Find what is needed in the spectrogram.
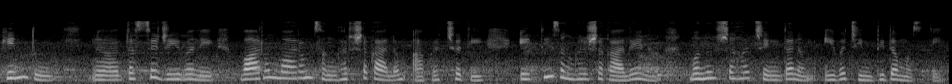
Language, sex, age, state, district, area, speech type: Sanskrit, female, 30-45, Maharashtra, Nagpur, urban, spontaneous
